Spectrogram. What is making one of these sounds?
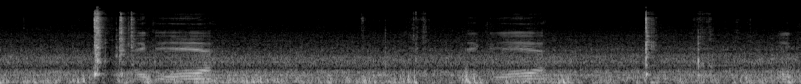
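Plastic trays clack and knock together as they are lifted and set down.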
